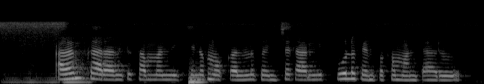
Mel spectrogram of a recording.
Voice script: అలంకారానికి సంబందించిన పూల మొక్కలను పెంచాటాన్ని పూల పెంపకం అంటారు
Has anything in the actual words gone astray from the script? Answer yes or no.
yes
